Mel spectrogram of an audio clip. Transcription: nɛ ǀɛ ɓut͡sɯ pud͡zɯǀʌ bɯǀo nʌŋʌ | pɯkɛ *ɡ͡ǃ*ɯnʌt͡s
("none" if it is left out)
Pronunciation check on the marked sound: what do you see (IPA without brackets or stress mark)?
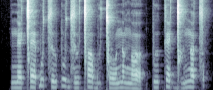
ɡ͡ǀ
